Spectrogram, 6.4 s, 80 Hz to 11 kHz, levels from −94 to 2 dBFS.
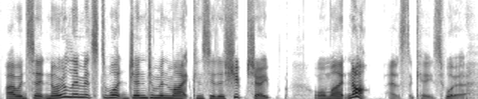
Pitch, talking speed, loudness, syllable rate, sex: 225 Hz, 170 wpm, -21 LUFS, 5.1 syllables/s, female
